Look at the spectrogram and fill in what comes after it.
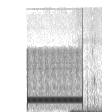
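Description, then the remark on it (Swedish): A single steady telephone ringback tone sounds for about a second, clear and fairly loud, then cuts off with a click as the line connects and faint background noise follows. “jag tänker vi, vi ringer honom och hör lite”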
